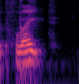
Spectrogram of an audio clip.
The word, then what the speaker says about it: plait: To you then is, have you experimented with the plate or plat? Have you heard about or used, or have you heard about that? – If you mean not, plank? So, the plate, P-L-A-I-T is how it's spelled.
